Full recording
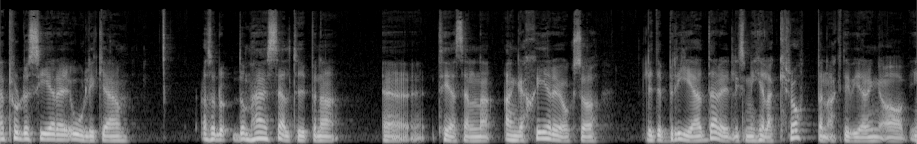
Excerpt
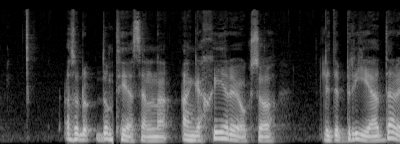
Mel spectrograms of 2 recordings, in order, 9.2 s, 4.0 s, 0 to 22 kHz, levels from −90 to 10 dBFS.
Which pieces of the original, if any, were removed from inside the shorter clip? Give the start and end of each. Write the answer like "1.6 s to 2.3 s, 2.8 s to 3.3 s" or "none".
2.5 s to 4.4 s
